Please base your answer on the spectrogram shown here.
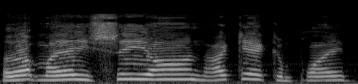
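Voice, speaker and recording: A man's voice: high voice, fairly even intonation, slow pace, clear, resonant tone. A man with an American accent livestreaming a game in casual, bro-heavy frat-boy slang, hyping himself up as the show's host. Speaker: game streamer, show host. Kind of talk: casual livestream chat while gaming. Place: indoors, air-conditioned room.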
